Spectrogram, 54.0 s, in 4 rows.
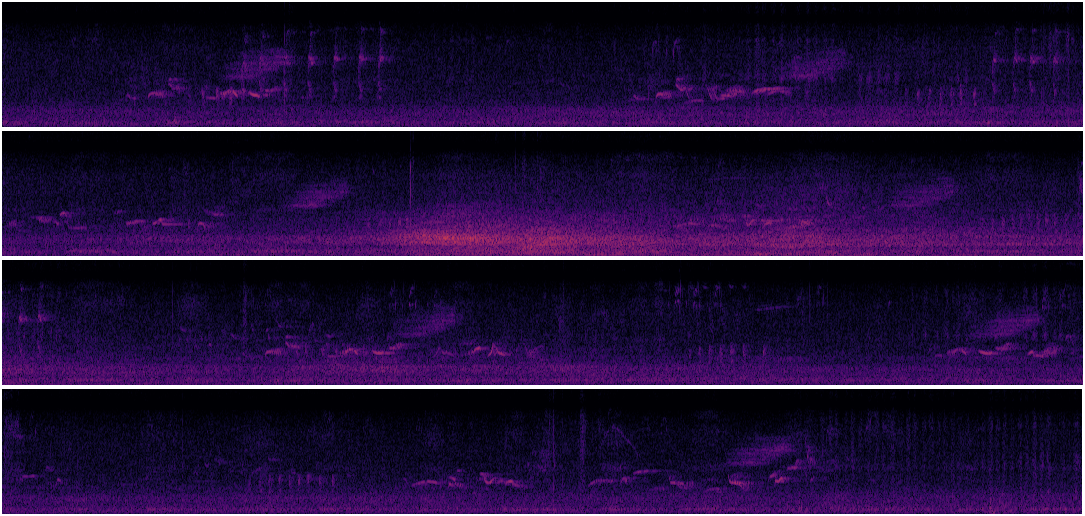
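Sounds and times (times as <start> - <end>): small birds chirping: 1.6 - 6.4, 7.0 - 18.2, 24.6 - 41.6, 42.4 - 54.0.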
